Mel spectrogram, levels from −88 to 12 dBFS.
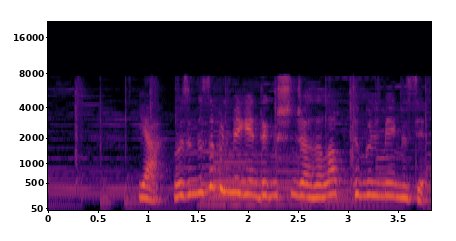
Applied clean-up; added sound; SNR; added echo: none; Acoustic guitar / Strum; 14 dB; none.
